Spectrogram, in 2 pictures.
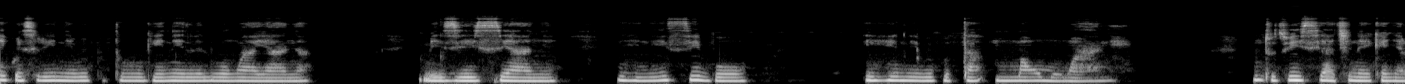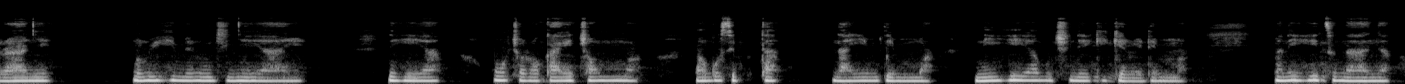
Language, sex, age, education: Igbo, female, 15-29, tertiary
